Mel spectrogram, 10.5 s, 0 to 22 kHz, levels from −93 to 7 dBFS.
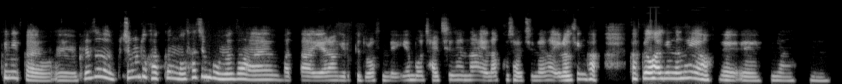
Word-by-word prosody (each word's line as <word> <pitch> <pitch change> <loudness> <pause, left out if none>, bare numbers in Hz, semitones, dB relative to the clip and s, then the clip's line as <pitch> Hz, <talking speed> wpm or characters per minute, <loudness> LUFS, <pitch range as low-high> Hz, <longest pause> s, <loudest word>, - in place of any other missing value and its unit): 그니까요. 200 - -2
예. 180 -1 -5
그래서 300 -1 0
지금도 345 +3 -1
가끔 280 -1 0
뭐 250 0 +3
사진 330 0 +2
보면서 250 -2 +3
'아유, 220 -1 -1
맞다. 190 -1 -3
얘랑 190 +1 0
이렇게 190 +1 -7
놀았었는데 180 0 -7
얘 200 - -6
뭐 205 -1 -4
잘 190 -1 -1
지내나? 210 -1 -5
애 180 - -1
낳고 195 +3 -6
잘 190 -3 -2
지내나?' 185 +2 -6
이런 195 +2 +3
생각 240 +1 0 0.4
가끔 270 +1 +4
하기는 275 +1 +6
해요. 245 -7 +3
네 200 -4 -1
예. 180 -1 -3
그냥 180 -2 -8 0.2
음. 170 -2 -10
205 Hz, 355 characters per minute, -20 LUFS, 185-270 Hz, 0.4 s, 하기는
